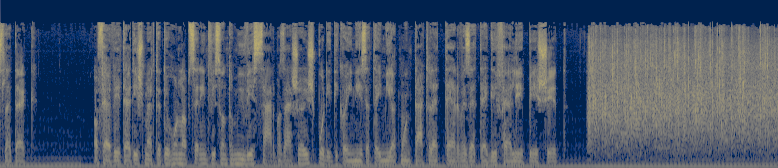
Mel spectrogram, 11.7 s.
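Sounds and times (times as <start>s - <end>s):
speech: 0.0s - 0.6s, 1.4s - 8.6s
long applause: 8.8s - 11.6s.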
